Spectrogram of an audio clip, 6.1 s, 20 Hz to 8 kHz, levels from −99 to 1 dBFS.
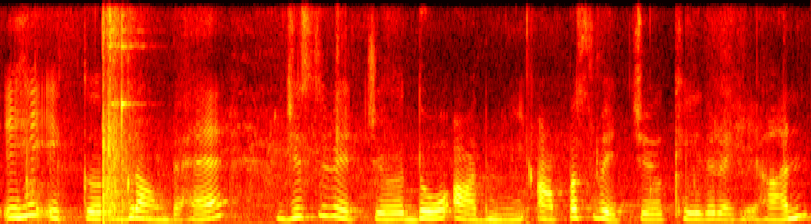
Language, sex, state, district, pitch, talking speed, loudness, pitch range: Punjabi, female, Punjab, Kapurthala, 255 Hz, 140 wpm, -20 LUFS, 225-285 Hz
